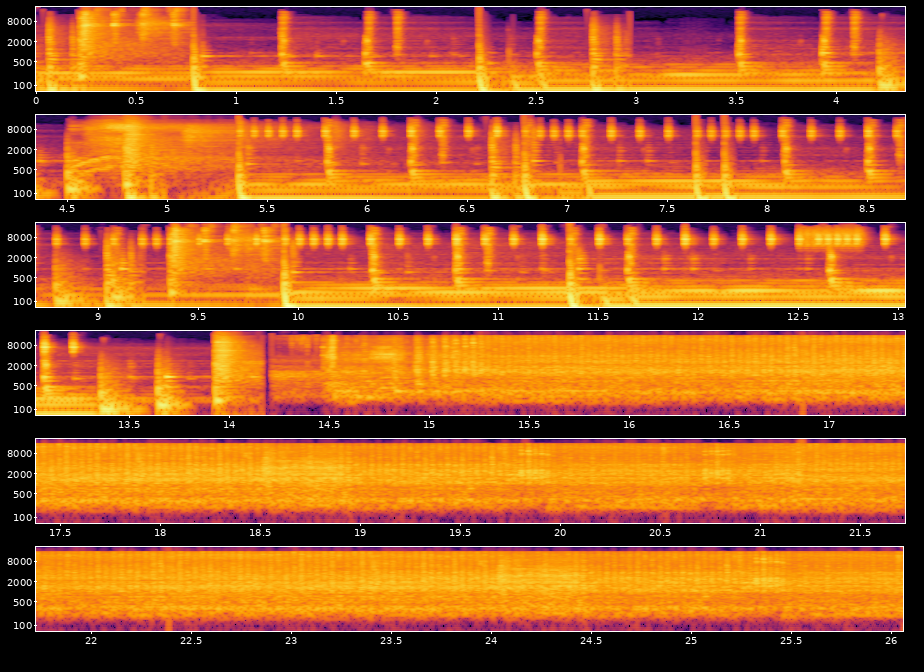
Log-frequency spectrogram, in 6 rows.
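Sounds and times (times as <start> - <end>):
small motor whirring: 14.9 - 26.0.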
